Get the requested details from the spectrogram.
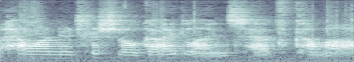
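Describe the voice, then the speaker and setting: With noticeable background noise behind her, a woman speaks at a fairly quick pace in an American accent. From United States. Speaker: author and emotional eating coach. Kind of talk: interview.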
